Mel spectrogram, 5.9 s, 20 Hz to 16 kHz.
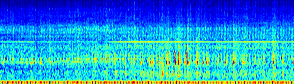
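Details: Toyota 1JZ-GTE VVT-i engine at steady idle with a sharp metallic tick about two to three per second; knock from inside the engine, cause not pinned down.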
